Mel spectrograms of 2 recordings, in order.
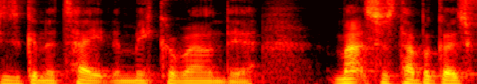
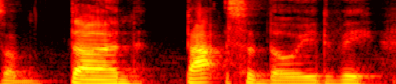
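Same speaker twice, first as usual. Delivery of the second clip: ordinary delivery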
